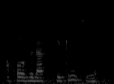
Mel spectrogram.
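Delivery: ordinary delivery, nothing marked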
